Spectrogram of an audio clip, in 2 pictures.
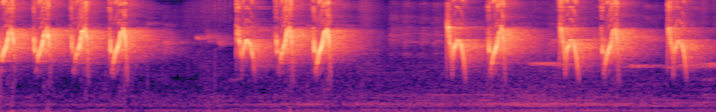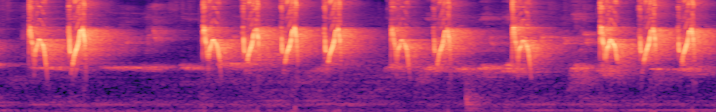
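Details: Bar-winged prinia (ciblek kristal) calling a rival, meant to lure other prinias into singing. Rapid runs of three to four piercing, buzzy chips repeat steadily for over ten seconds.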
